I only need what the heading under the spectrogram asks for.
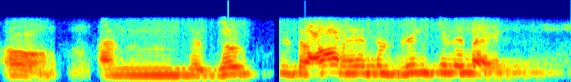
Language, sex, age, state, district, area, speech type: Marathi, male, 30-45, Maharashtra, Buldhana, rural, conversation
